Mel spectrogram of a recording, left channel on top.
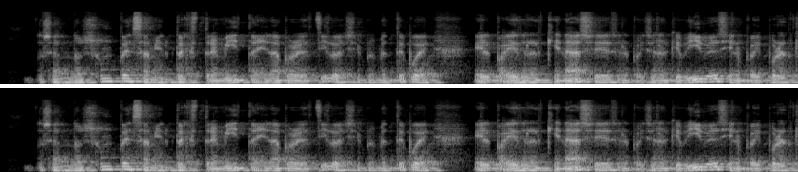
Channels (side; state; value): both; identical; correlation 1.00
